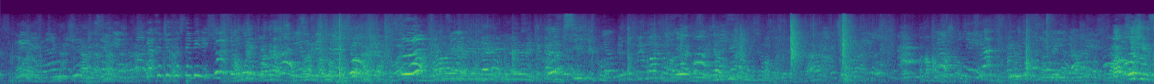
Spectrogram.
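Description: Several boys and young men talk and call out over one another in an echoing hall.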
